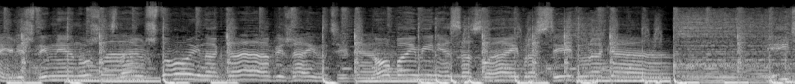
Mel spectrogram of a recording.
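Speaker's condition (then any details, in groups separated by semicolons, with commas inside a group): No condition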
